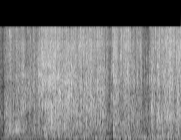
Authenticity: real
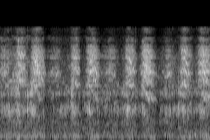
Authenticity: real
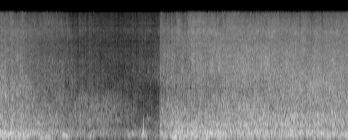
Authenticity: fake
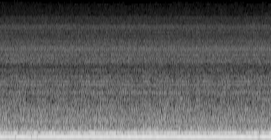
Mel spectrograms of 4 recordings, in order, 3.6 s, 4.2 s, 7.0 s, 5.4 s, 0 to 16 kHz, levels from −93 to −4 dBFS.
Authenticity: fake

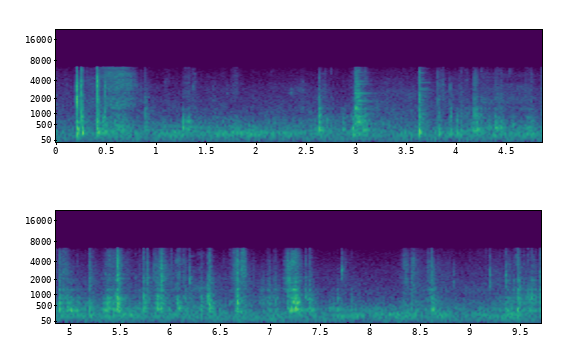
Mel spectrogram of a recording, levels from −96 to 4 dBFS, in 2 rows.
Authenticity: real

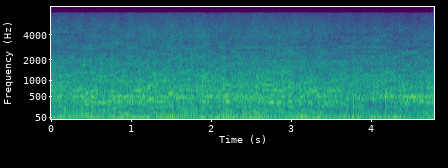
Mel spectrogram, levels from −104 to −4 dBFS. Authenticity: fake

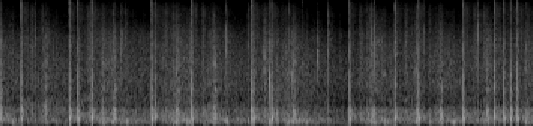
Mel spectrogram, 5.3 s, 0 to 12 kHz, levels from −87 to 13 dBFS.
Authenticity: real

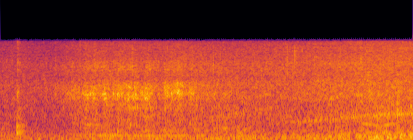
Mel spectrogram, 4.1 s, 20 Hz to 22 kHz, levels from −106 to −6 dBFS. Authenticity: fake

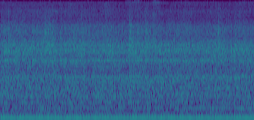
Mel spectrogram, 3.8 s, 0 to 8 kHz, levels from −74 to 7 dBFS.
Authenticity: real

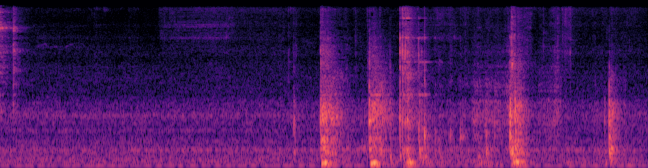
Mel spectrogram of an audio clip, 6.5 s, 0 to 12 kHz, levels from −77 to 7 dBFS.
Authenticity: real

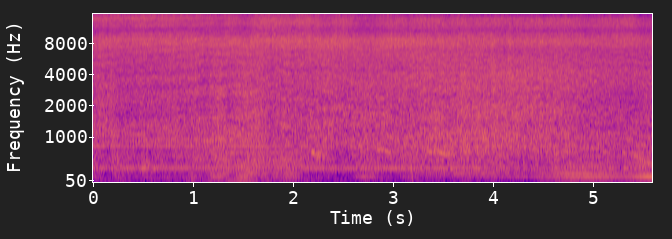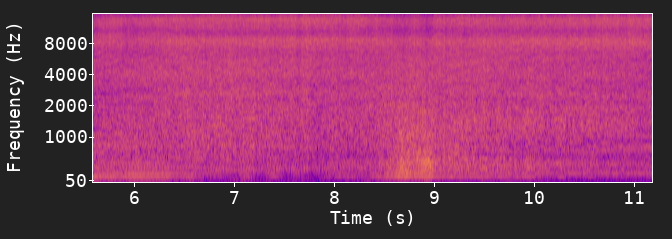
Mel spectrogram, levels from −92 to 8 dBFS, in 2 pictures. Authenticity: real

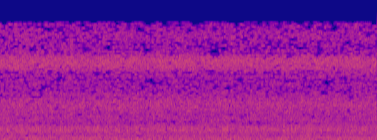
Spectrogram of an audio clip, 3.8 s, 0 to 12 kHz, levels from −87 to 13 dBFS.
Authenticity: real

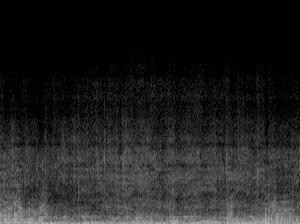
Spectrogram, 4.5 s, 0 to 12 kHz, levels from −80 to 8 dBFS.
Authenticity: fake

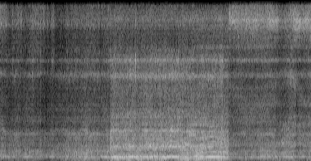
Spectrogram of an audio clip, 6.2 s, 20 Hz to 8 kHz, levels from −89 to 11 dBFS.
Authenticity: fake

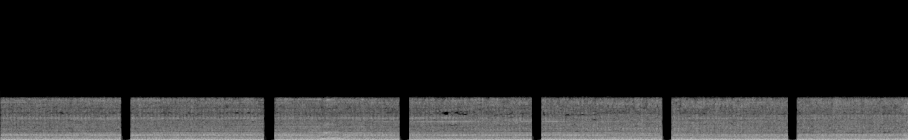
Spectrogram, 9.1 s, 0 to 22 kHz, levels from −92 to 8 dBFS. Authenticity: real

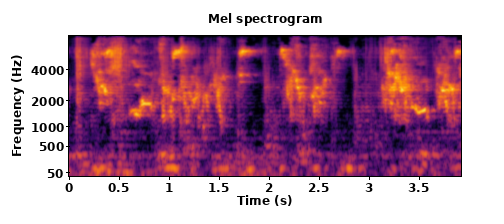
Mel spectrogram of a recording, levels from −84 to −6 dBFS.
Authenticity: fake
